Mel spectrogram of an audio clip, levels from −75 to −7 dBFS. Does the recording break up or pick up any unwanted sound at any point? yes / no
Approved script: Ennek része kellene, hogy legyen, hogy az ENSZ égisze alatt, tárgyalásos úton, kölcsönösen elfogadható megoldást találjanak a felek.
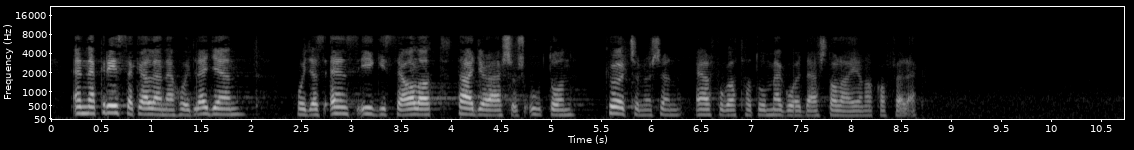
no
